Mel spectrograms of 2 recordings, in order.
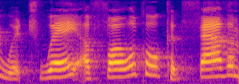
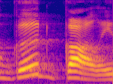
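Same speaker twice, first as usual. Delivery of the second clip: usual speaking voice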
